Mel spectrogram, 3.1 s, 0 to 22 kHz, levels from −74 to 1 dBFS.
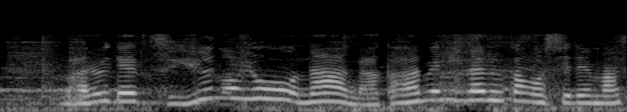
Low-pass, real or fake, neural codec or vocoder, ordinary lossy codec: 7.2 kHz; fake; codec, 16 kHz in and 24 kHz out, 1.1 kbps, FireRedTTS-2 codec; none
